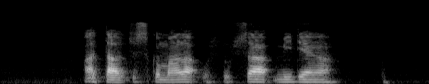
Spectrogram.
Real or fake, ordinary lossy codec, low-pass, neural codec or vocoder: fake; MP3, 48 kbps; 7.2 kHz; codec, 16 kHz, 0.4 kbps, LongCat-Audio-Codec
